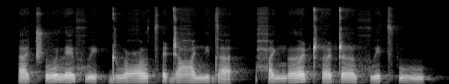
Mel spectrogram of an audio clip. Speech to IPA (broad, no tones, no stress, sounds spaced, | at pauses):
a t͡ʃʼ o l ɛ xʷ e | ɖ uː ʕ o t͡sʼ ɛ ɖ ɛ ʕ i n i d a | ħ ɛ ŋ ʌː ʈʰ ʌ ʈ ʌː xʷ e t͡sʼ uː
